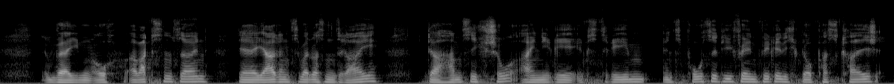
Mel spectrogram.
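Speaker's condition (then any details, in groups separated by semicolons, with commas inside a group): Cleft palate; present since childhood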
